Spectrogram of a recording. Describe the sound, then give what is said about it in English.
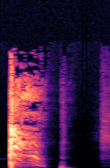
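A loud, harsh cough bursts out, followed by a shorter, lower hack and a faint breathy rasp, then quiet. No talking. “it's called I Cough a Lot. I felt that coming, too.”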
